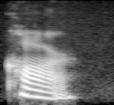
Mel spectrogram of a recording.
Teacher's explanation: Do you hear how there's air after the k sound? Car. In Hawaiian, there's going to be less air.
